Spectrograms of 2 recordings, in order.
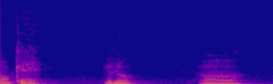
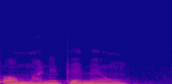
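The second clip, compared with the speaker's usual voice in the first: put-on murmur, spoken very quietly. Retelling what a woman in a trance said: imitating someone saying it very quietly. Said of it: "So she said very quietly".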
